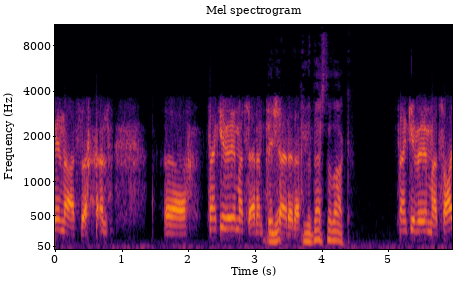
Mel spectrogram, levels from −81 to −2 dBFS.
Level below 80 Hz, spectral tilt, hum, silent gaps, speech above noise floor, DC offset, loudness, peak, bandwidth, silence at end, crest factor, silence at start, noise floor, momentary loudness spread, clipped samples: -58 dBFS; -6 dB/octave; none; none; 34 dB; under 0.1%; -26 LUFS; -10 dBFS; 10 kHz; 0 s; 18 dB; 0 s; -59 dBFS; 11 LU; under 0.1%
